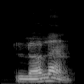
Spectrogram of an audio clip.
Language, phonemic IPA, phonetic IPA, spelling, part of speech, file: Danish, /lɔlan/, [ˈlʌˌlanˀ], Lolland, proper noun, Da-Lolland.ogg
- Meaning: Lolland (the fourth-largest island of Denmark)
